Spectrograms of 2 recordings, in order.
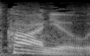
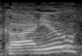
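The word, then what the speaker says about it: Carnu: If I were you, I'd buy a package of Johnson's Car New and clean and polish my car this week. You won't regret it. It's spelled C-A-R-N-U, Johnson's Car New.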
